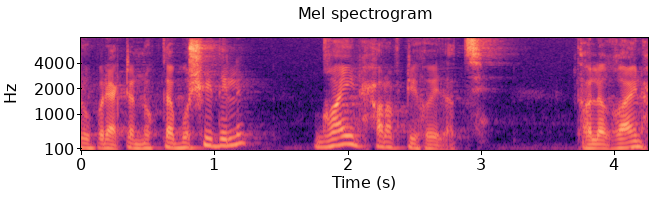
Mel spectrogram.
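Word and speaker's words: غين: আমরা অনেকে বলে থাকি গাই না এটা ভুল উচ্চারণ এভাবে উচ্চারণ করা যাবে না যেহেতু হরফটি মোটা এজন্য মোটা করে উচ্চারণ করতে হবে মাশাল্লাহ আলহামদুলিল্লাহ আমরা আজকের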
